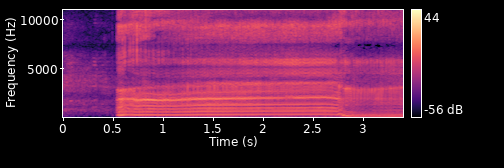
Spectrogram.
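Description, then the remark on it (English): A Ford car's engine drones loudly as it accelerates onto the 91 highway, trying to get up to cruising speed, holding a steady, buzzing mid-pitched tone before the pitch drops suddenly, like a gear change, then continues humming lower. No one speaks. “we're pulling onto the 91 and trying to get that up to speed. It takes a little while.”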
